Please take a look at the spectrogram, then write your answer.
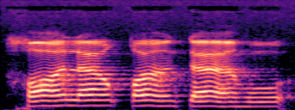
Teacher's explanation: Kha di hujung kerongkong. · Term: izhar halqi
